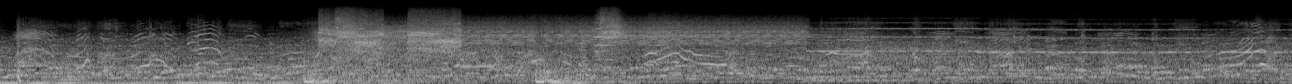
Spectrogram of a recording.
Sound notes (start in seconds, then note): 3.5 electrical zapping; 6.9 suspenseful music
